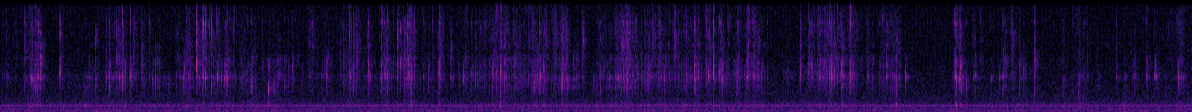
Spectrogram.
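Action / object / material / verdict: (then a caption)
tap / metallized plastic bubble wrap sheet / metallized plastic / none. Fingertips and short nails of both hands tap rapidly on a flat silver metallized plastic bubble wrap sheet lying on a white table. The result is a continuous stream of quiet, crisp, bright clicks and crinkly taps in uneven bursts over a faint steady tone.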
